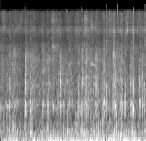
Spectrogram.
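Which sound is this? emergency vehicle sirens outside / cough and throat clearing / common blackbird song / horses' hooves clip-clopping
horses' hooves clip-clopping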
